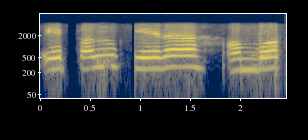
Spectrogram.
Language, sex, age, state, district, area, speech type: Nepali, female, 60+, West Bengal, Jalpaiguri, urban, conversation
